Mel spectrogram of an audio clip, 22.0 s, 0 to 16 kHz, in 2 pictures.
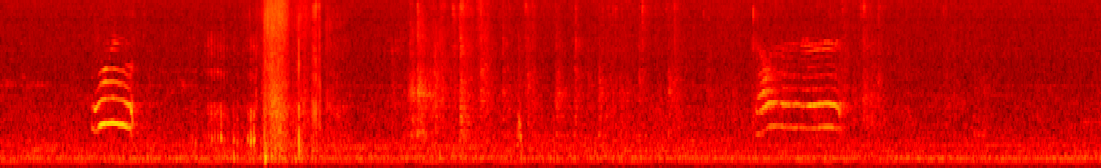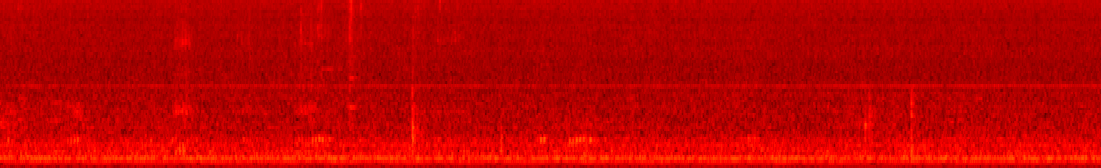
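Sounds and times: cat meowing: 0.9s - 1.4s, 7.6s - 8.5s.

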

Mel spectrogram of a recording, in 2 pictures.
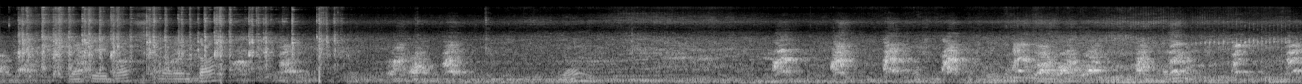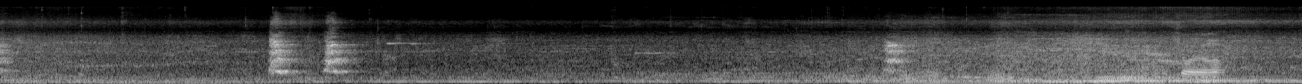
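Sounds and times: street traffic hum: 0.0s - 26.0s
dog barking: 2.2s - 3.2s, 3.8s - 4.8s, 7.6s - 13.3s, 15.7s - 16.7s, 21.8s - 22.3s.

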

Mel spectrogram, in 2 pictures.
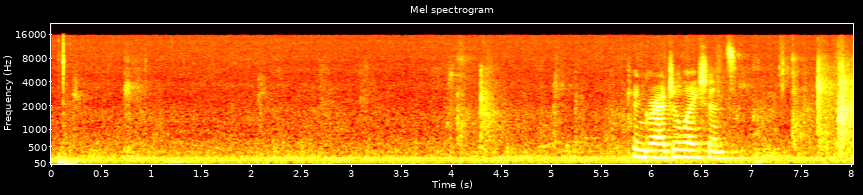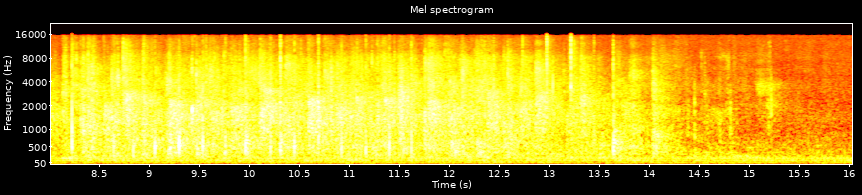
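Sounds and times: audience applauding: 7.6s - 14.6s.

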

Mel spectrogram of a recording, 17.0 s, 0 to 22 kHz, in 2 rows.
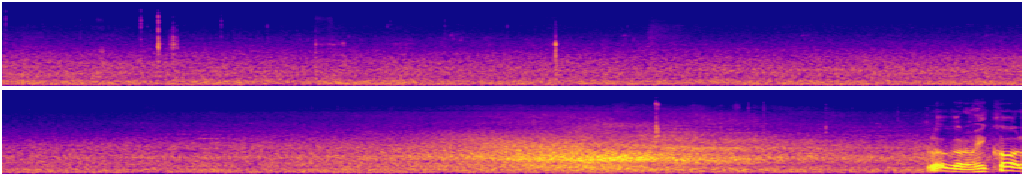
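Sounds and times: road noise: 0.0s - 17.0s
vehicle passing close: 9.8s - 16.4s.

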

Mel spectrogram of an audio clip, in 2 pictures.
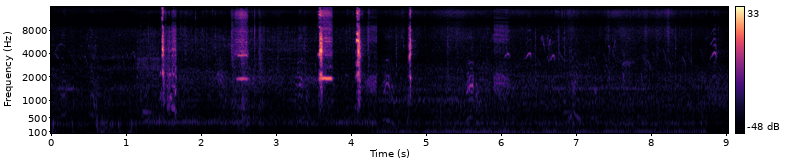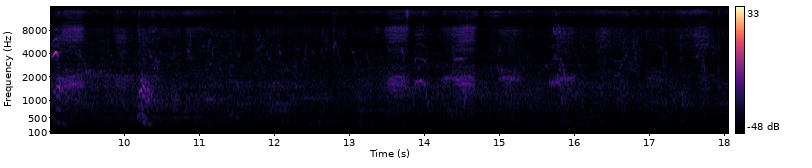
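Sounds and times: faint low hum: 0.0s - 18.0s
francolin harsh calls: 3.4s - 10.5s.

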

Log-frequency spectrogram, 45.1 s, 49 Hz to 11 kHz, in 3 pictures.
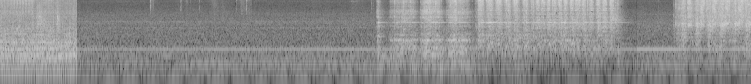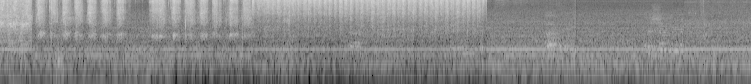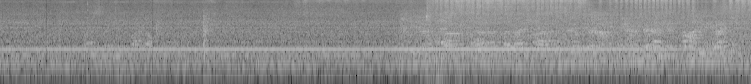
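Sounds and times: brass rod rubbed on sandpaper: 8.4s - 12.4s, 13.5s - 24.8s, 38.8s - 45.0s.

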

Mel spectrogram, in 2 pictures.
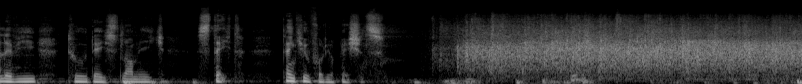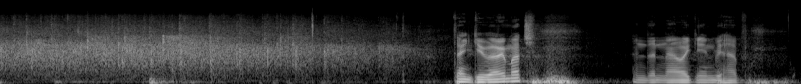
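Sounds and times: audience applauding: 4.3s - 12.6s.

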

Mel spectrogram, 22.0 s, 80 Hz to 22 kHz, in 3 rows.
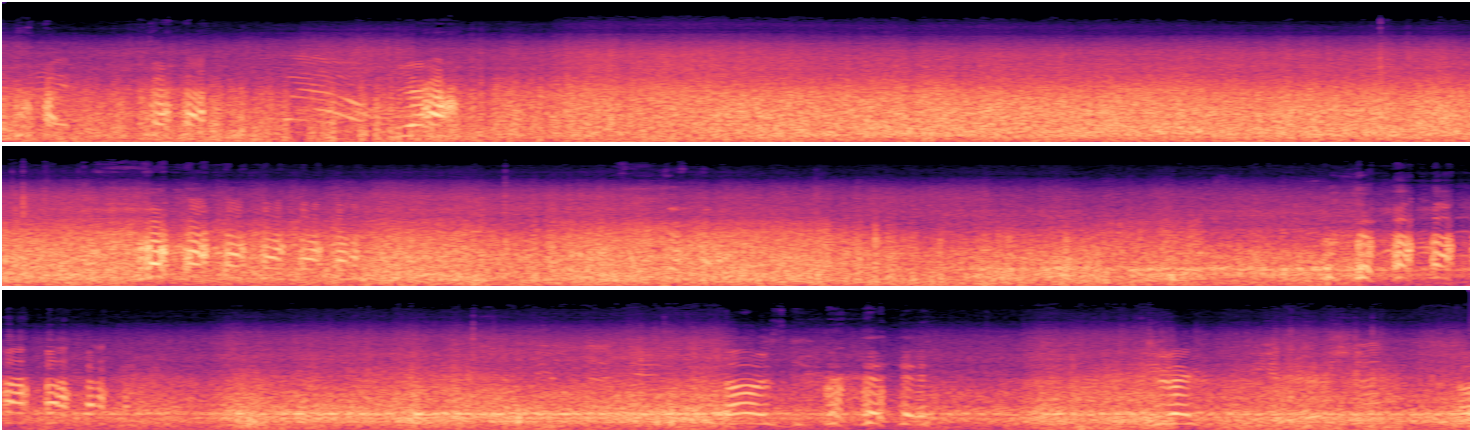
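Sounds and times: skateboard wheels rolling on asphalt: 0.0s - 22.0s
wind rushing over microphone: 0.0s - 22.0s.

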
